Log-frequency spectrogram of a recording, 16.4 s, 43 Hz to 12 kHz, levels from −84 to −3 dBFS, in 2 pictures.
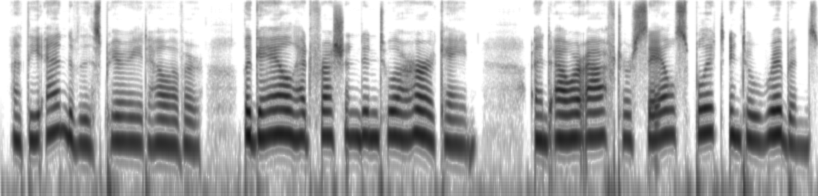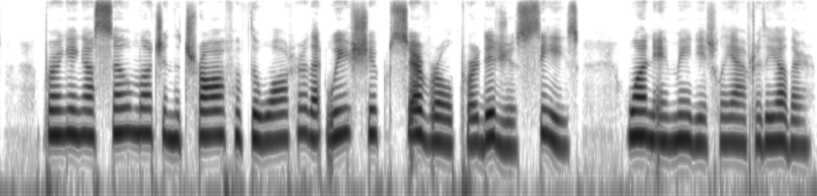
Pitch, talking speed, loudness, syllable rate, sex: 225 Hz, 150 wpm, -19 LUFS, 4.8 syllables/s, female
